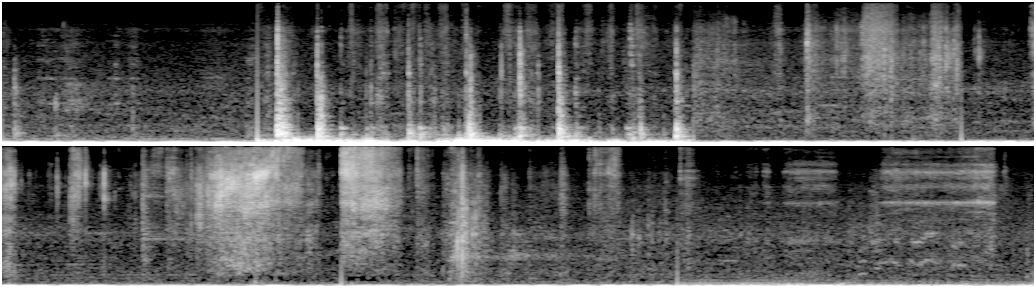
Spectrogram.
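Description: A hand kneads and squeezes a coarse, sticky dough in a clay pot, with a run of soft thuds against the pot. Then a fresh green leaf crackles and tears as a knife strips a thin stem from it, with a louder rasping rip about halfway through.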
